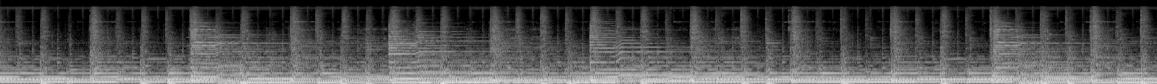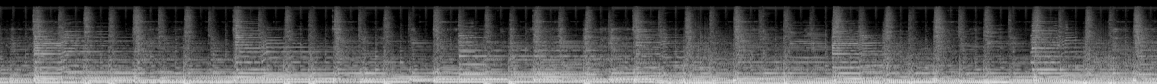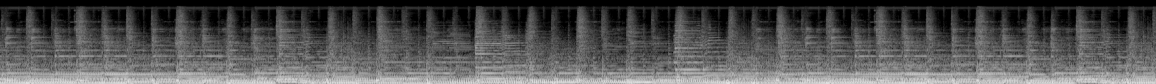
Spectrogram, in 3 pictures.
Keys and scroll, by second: 28.3 Return.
